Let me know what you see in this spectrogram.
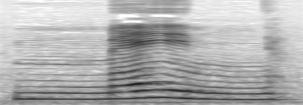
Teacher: N도 유지되는 성향이기 때문에 메인 하고 끝나는게 아니라 메인 하고 소리를 유지시켜 주시는 것이 중요합니다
